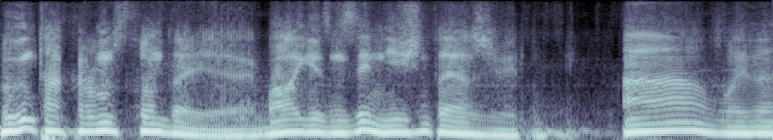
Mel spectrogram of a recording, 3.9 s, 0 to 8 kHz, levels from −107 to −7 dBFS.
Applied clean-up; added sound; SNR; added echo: neural separator model SepFormer DNS4.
